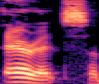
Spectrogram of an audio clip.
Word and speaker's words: Eretz: And that word, that Hebrew word for earth is pronounced Eretz, I believe, E-E-R-E-T-S.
